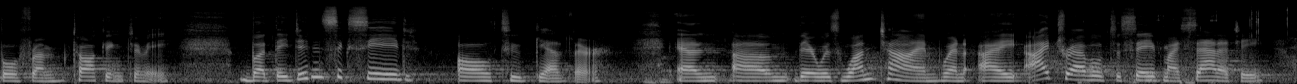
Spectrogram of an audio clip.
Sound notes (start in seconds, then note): none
